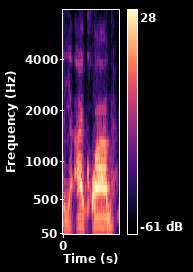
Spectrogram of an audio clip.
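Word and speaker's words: יעקב: already been through but Kyla how do we pronounce this? Y I quab right so yquaba bing boom which like yeah is how you pronounce it.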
